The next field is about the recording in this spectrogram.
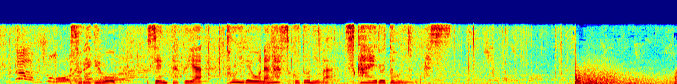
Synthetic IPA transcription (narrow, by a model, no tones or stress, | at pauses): so̞ɾe̞d̪e̞mo̞ | sẽ̞nt̪akɯ̟jat̪ʰo̞iɾe̞o̞naɡasɨ̥ko̞t̪o̞ɲ̟iβa̰t͡sɨ̥kae̞ɾɯ̟t̪o̞ḭːma̰sɨ̥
